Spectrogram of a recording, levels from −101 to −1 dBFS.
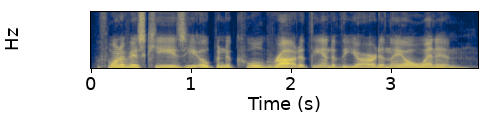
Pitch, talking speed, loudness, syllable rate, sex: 195 Hz, 325 wpm, -19 LUFS, 6.5 syllables/s, female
